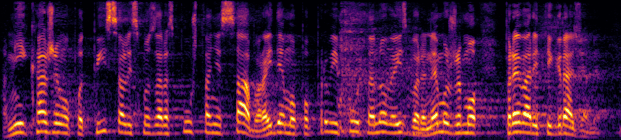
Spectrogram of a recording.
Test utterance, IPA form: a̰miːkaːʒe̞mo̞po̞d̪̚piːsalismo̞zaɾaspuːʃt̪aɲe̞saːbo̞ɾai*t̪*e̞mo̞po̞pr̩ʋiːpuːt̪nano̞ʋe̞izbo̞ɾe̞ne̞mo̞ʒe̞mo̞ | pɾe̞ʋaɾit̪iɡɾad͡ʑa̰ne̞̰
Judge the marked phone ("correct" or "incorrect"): incorrect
